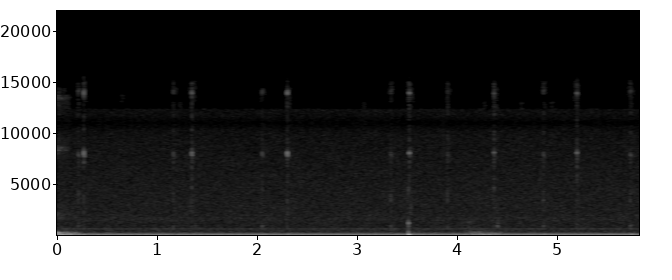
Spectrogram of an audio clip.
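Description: Near silence with a faint steady low hum, broken by a single computer mouse click about three and a half seconds in.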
